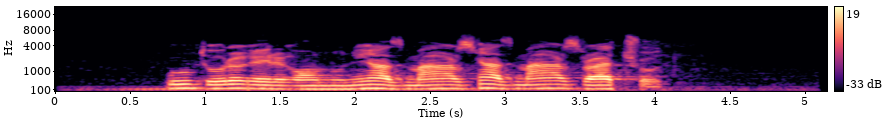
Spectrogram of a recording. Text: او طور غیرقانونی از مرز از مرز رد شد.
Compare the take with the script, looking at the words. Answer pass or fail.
pass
